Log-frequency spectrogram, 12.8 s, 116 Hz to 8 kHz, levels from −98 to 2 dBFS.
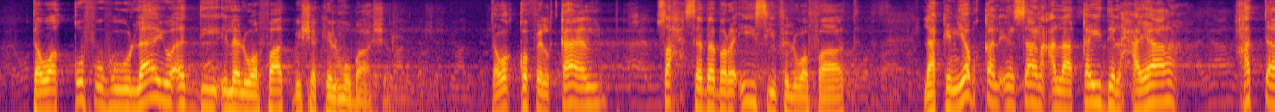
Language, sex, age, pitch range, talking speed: Arabic, male, 40-59, 120-160 Hz, 100 wpm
